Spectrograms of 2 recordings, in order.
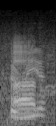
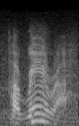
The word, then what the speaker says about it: Pereira: Is that how that's pronounced, Bernie? Perea? Pereira. Pereira. Pereira.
